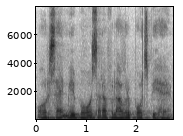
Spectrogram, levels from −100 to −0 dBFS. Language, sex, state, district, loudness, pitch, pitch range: Hindi, male, Arunachal Pradesh, Papum Pare, -16 LUFS, 120 Hz, 120-125 Hz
